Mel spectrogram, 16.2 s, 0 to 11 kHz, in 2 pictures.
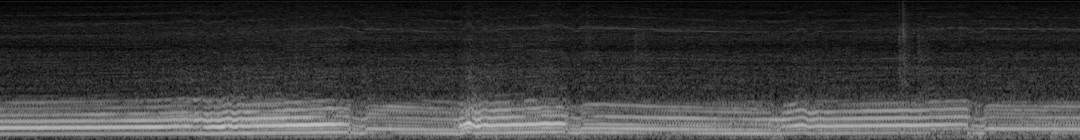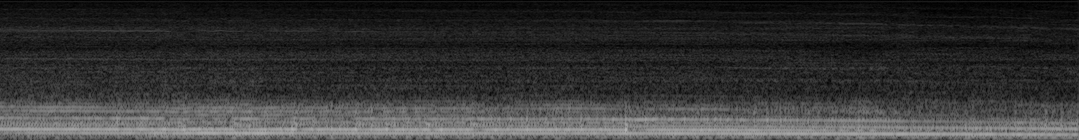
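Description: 1992 Honda CBR250RR's inline-four engine, fitted with a Musarri aftermarket exhaust, running while the bike rides in traffic. The revs rise and drop quickly several times in the first seven seconds, then the note holds steady and slowly falls.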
